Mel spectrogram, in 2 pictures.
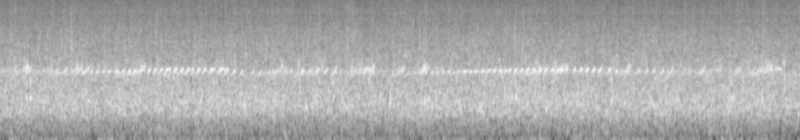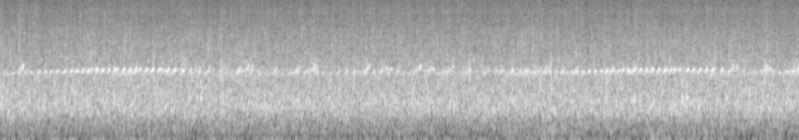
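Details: Kajika frogs in a clear stream sing in high, whistled trills that come in waves about every five seconds, each swelling then ebbing, above a constant wash of running water.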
